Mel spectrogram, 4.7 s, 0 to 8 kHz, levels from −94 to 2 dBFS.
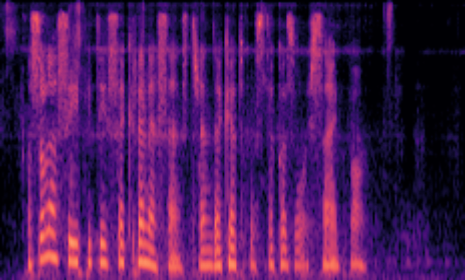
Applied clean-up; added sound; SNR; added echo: neural separator model SepFormer DNS4.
